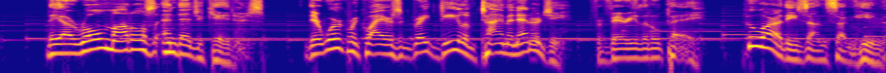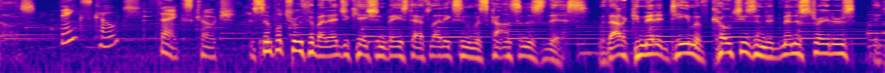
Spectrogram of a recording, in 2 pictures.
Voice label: audio spot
